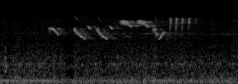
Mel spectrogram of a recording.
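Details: Meadow bunting singing in late March 2021 at the Hiroshima Prefecture Greening Center, Japan. It gives one quick, high, twittering phrase of sliding chirps that ends in a short buzzy trill, over a faint low hum of background noise.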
